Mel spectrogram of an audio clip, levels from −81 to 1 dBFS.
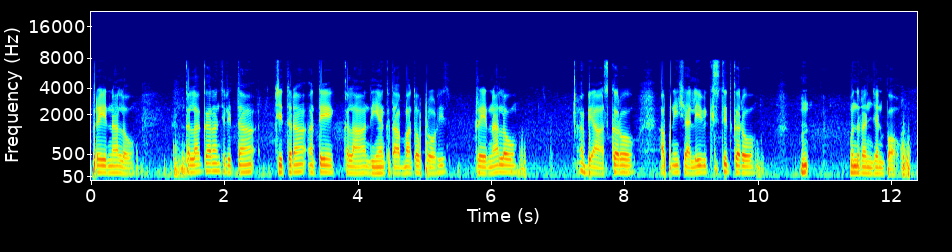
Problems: none marked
